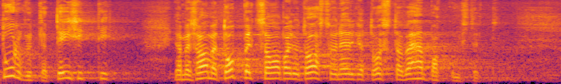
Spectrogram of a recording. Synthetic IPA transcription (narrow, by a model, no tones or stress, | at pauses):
t̪urɡ̥yt̪ˑle̞b̥̚t̪e̞jsit̪ːi | jɑme̞sɑːme̞t̪o̞pːˑe̞lt̪sɑmɑpɑlʲjut̪ɑːst̪ue̞ne̞rɡ̥iɑt̪ːˑo̞st̪ɑvæɦempɑkːˑumist̪e̞lt̪ˑ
